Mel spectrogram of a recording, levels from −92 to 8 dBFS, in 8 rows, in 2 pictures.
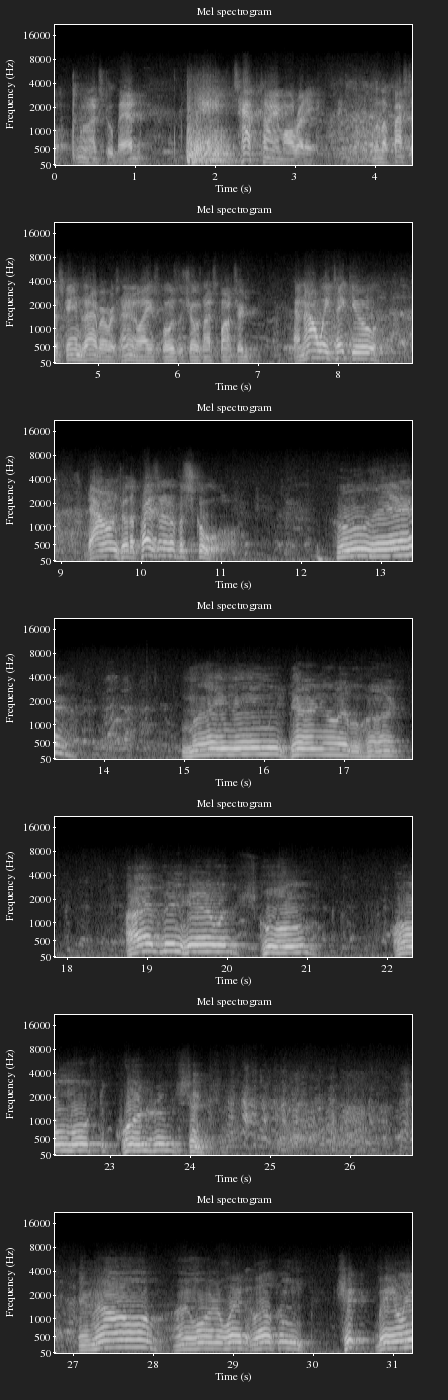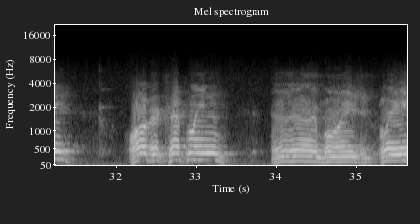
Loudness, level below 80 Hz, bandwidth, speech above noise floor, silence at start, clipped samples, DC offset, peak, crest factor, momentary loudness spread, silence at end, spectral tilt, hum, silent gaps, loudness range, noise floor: -20 LUFS; -50 dBFS; 6.4 kHz; 28 dB; 0 s; under 0.1%; under 0.1%; -4 dBFS; 16 dB; 18 LU; 0 s; -8.5 dB/octave; none; none; 3 LU; -47 dBFS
